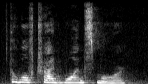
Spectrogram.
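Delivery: ordinary delivery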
